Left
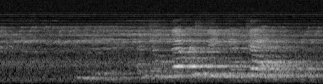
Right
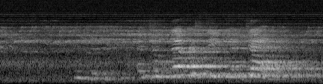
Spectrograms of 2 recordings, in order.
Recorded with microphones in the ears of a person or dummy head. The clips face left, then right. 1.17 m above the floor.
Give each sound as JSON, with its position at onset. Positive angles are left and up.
{"t": 0.7, "sound": "a shout", "side_deg": -80, "distance_m": 7.5}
